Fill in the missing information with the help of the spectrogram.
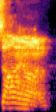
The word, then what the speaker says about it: Cyan: And I hope I said that right. It's Cyan, right? Richard, if you can bring Cyan into the show. Cyan, I've said it like five times now, so I really hope I said it right. – You're good. It's Cyan. I tell people.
